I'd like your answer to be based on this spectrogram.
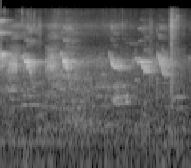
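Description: Chicken chicks give a few faint, high peeping chirps in short bursts, soft and fairly close over quiet background noise.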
